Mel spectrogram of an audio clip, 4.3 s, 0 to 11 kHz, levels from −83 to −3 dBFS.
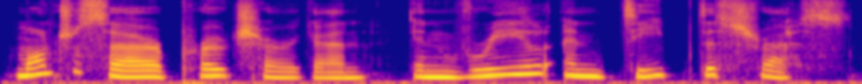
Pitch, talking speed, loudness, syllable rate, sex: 220 Hz, 125 wpm, -16 LUFS, 3.9 syllables/s, female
